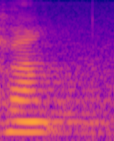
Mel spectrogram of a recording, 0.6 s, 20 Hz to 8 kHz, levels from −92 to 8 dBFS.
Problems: none marked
